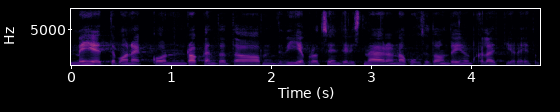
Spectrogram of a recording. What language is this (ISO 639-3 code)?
est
